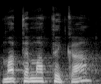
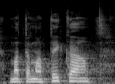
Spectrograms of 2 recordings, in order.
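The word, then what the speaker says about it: matematyka: То дійсно, і є такі слова, наприклад, математика. Багато поляків говорить математика, граматика, політика, музика, фізика, практика, Америка. Насправді там акцент у цих наголос у цих словах вони у більшості грецького походження падає на третю від кінця.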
